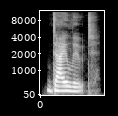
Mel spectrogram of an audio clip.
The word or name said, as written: dilute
